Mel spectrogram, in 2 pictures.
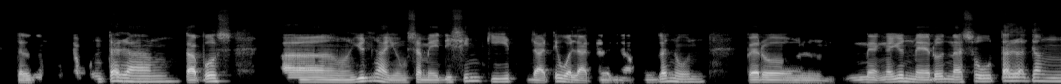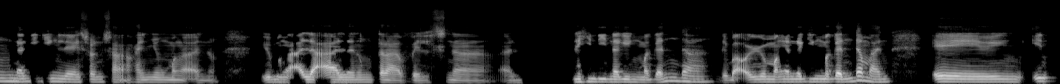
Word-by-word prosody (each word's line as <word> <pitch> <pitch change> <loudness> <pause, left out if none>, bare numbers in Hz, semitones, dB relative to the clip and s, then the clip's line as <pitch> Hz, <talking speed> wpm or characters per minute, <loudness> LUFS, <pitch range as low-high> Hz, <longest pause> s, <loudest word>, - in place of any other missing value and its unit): talagang 100 +3 -2 0.2
papunta 115 +5 -1
lang, 130 -3 +3 0.3
tapos, 145 +8 +4 0.5
ah, 110 -1 +3
'yon 150 +7 +2
nga, 160 - +2
'yung 100 0 -3
sa 115 - +1
medicine 110 +10 -2
kit, 135 -2 -4
dati, 215 - 0
wala 105 -9 +2
talaga 105 0 -6 0.2
akong 105 - -10
gano'n, 130 -3 0 0.5
pero 105 -2 +3 0.6
me 110 +2 -2
ngayon 135 +5 +2
meron 115 +3 +1
na. 115 - +2
So, 140 +4 -1
talagang, 150 - -1
nagiging 140 0 -3
lesson 120 -1 -2
sa'kin 110 -1 -5
'yung 110 - -5
mga 105 -1 -4
ano, 95 0 -16 0.4
'yung 115 +1 -3
mga 110 -1 -2
alaala, 110 -1 +4
no'ng 110 0 -6
travels 95 -2 -2
na, 90 -3 -7
an 95 - -12 0.5
na 125 - +2
hindi 130 0 0
naging 120 -1 +1
maganda, 125 +2 -1
'di - - -5
ba, - - +1
or 115 - +1
'yung 120 +1 +1
mga 120 +1 +2
naging 130 +1 -2
maganda 130 +7 +5
man, 125 -5 -1 0.4
eh, 125 -2 +4 0.3
in 150 0 +2
120 Hz, 140 wpm, -22 LUFS, 110-135 Hz, 0.6 s, maganda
